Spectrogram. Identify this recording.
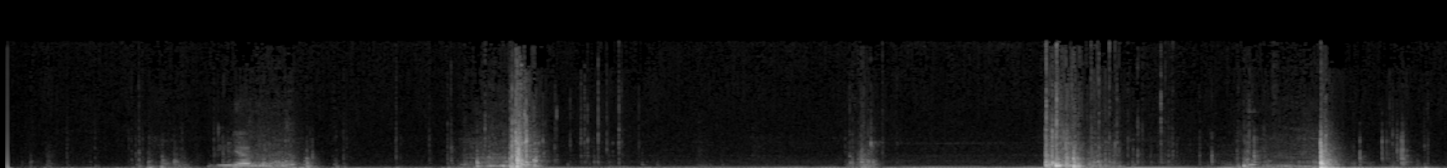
Closing a drawer
A drawer being close, shooted at my room.
Drawer, Close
